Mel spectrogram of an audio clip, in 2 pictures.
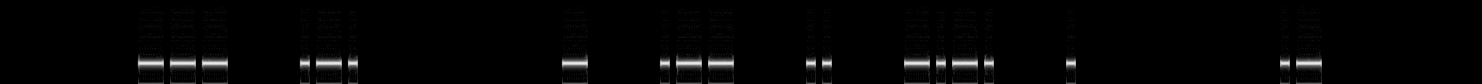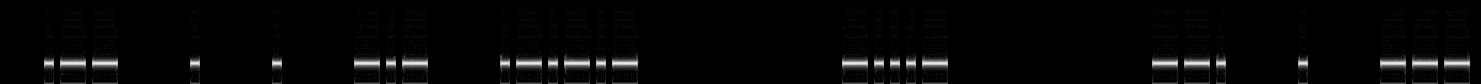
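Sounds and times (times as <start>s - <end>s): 
morse code at 5 wpm: 1.4s - 2.3s, 3.0s - 3.6s, 5.6s - 5.9s, 6.6s - 7.4s, 8.1s - 8.4s, 9.1s - 10.0s, 12.8s - 13.2s, 15.3s - 16.0s, 18.4s - 19.1s, 19.8s - 21.2s, 23.2s - 24.3s, 26.4s - 27.1s, 28.6s - 29.6s.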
